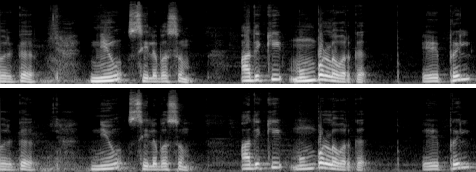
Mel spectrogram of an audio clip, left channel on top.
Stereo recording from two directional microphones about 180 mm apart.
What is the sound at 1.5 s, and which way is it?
Speech, 55° left (ahead or behind).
